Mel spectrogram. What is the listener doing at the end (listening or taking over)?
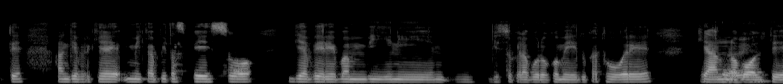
listening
